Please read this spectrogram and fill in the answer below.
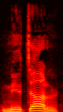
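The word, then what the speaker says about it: nature: sound একার sound হবে মনে থাকবে হোয়াট প্যাটেন এর ঠিক আগে যদি এ থাকে এ এর জন্য রুলস চেক করবো না এর লং সাউন্ড হবে যেমন নেচার একই রকম ভাবে এটা হচ্ছে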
